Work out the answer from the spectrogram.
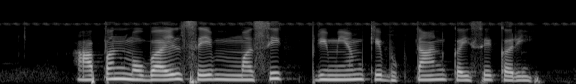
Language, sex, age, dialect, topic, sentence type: Bhojpuri, female, 18-24, Southern / Standard, banking, question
